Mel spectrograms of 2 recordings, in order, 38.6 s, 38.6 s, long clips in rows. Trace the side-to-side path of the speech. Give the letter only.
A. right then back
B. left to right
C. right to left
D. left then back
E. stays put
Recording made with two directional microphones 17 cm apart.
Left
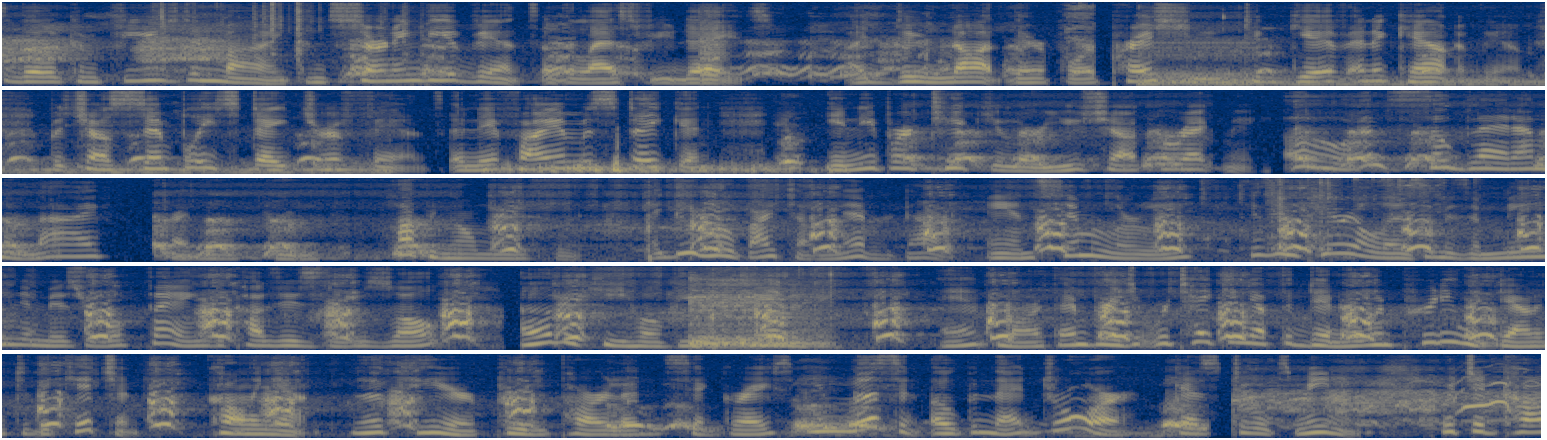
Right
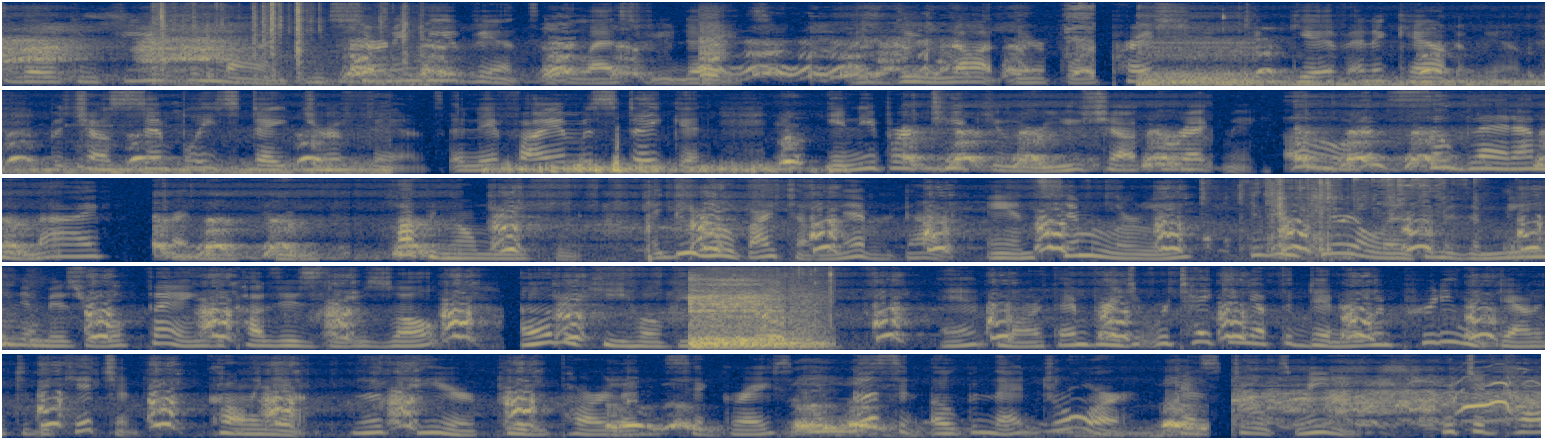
A.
